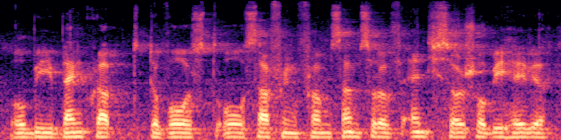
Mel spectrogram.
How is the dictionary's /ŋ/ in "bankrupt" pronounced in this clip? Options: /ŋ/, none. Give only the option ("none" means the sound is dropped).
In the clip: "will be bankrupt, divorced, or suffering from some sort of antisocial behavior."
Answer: /ŋ/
